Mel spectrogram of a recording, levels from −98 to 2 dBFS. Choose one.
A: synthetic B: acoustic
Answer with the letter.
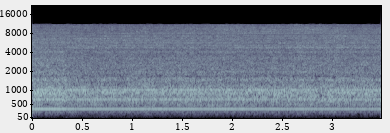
B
